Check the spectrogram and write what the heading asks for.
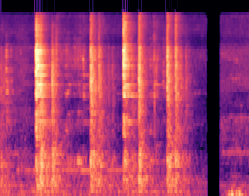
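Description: Metal spatula scraping and knocking against a metal kadhai while stirring thick masala paste as it fries, about five strokes in two seconds.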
